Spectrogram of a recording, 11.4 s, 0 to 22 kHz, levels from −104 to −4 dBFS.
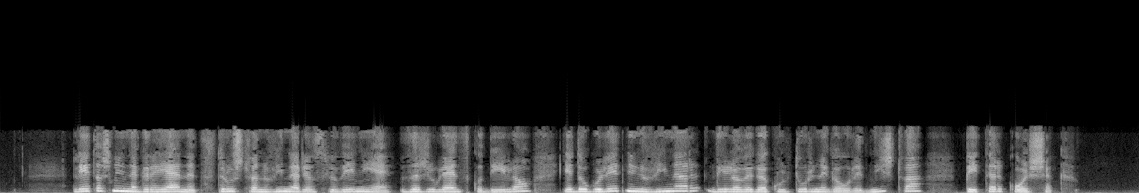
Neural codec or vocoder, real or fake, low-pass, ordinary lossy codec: codec, 16 kHz, 2 kbps, FunCodec, trained on Chinese and English, 25 frames a second; fake; 7.2 kHz; AAC, 24 kbps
